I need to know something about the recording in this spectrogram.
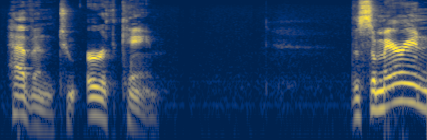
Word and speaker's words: Sumerian: understand to this day called sumerian or pronounced shu marian this perhaps alone proves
